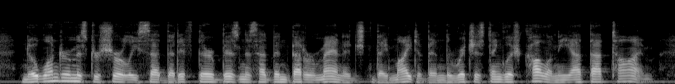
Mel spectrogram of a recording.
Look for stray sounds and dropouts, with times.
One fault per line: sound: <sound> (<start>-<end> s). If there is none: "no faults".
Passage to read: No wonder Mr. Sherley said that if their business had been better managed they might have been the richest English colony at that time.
no faults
